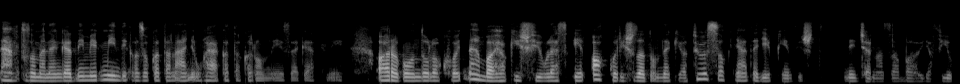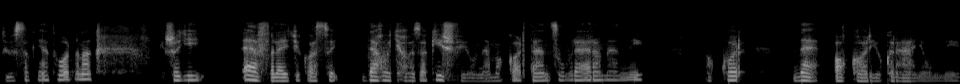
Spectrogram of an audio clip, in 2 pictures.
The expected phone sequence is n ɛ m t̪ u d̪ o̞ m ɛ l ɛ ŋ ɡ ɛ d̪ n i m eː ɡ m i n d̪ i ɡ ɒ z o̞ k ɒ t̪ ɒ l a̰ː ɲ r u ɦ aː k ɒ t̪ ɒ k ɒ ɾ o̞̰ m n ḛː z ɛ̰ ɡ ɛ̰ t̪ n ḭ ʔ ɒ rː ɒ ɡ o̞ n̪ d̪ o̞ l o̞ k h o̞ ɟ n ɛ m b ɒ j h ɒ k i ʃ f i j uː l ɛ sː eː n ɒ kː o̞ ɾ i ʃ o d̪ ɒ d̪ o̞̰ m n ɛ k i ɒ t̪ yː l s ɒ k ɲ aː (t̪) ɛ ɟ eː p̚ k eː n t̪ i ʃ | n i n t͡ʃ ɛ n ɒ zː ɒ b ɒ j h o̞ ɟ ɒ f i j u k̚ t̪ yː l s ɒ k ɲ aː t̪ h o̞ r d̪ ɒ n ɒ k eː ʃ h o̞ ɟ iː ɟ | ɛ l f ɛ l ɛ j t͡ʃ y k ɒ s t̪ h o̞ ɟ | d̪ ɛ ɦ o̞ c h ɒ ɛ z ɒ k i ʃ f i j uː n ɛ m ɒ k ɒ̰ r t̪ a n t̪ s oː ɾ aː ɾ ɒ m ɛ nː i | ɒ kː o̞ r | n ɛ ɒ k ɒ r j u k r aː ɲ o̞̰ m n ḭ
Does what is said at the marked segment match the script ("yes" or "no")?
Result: yes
